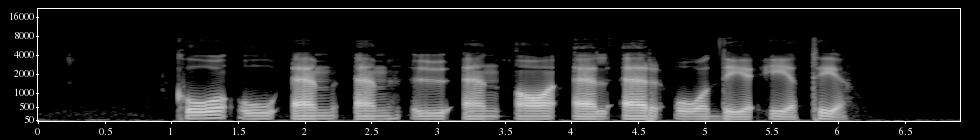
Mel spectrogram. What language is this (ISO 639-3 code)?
swe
